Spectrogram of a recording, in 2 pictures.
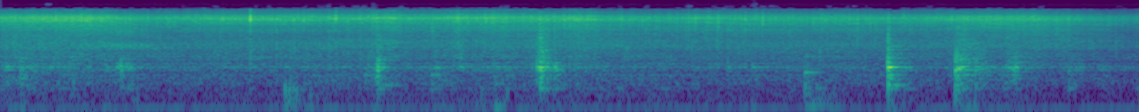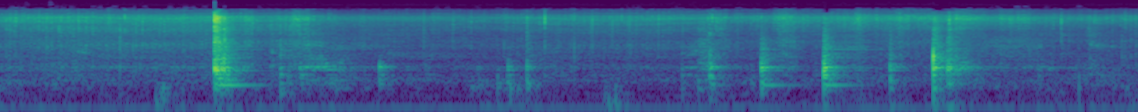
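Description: Cooked pork for enchiladas is lifted out of a fry pan into a bowl against a steady bright sizzle, with scattered sharp clicks and scrapes of a utensil on the pan, close and fairly quiet.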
